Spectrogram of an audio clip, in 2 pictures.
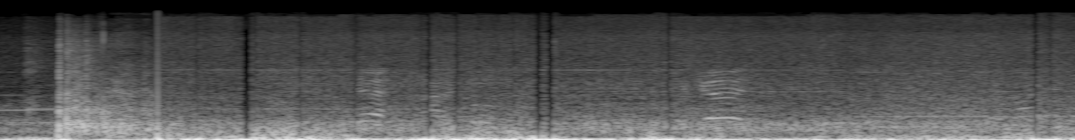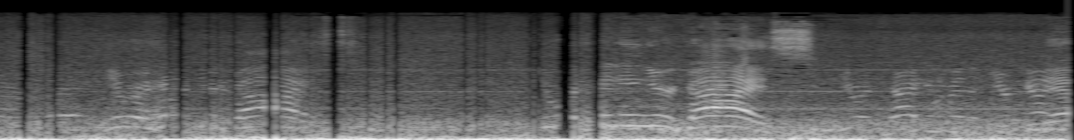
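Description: Loud continuous rumble of a vehicle fire being hosed down, broken by sharp pops, with men's voices calling out around six to seven seconds in and again near nine seconds.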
